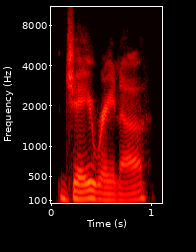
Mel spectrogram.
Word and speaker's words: Jay Reyna: You can find me on Instagram at not Jay Reyna, and my name is spelled J-A-Y-R-E-Y-N-A.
